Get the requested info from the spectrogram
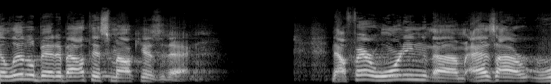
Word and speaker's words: Melchizedek: We've got Genesis chapter 14, where Melchizedek is mentioned in his time with Abraham and what went on there.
